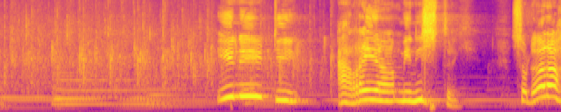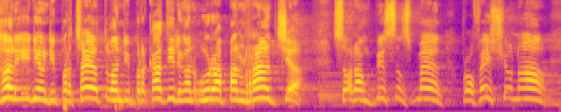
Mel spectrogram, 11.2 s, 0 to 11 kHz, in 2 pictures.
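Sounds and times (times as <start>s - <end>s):
church audience applauding: 0.0s - 4.3s
speech: 2.2s - 11.2s.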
